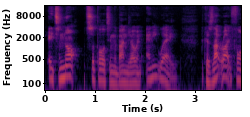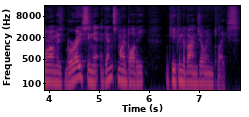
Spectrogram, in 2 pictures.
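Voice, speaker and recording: A man with a baritone voice, sitting on a sofa at home and casually explaining how to play the banjo, with plenty of ums and uhs. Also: darkish tone. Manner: chatty, unhurried, frequent ums and uhs. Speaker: banjo teacher. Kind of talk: relaxed spoken music tutorial.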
